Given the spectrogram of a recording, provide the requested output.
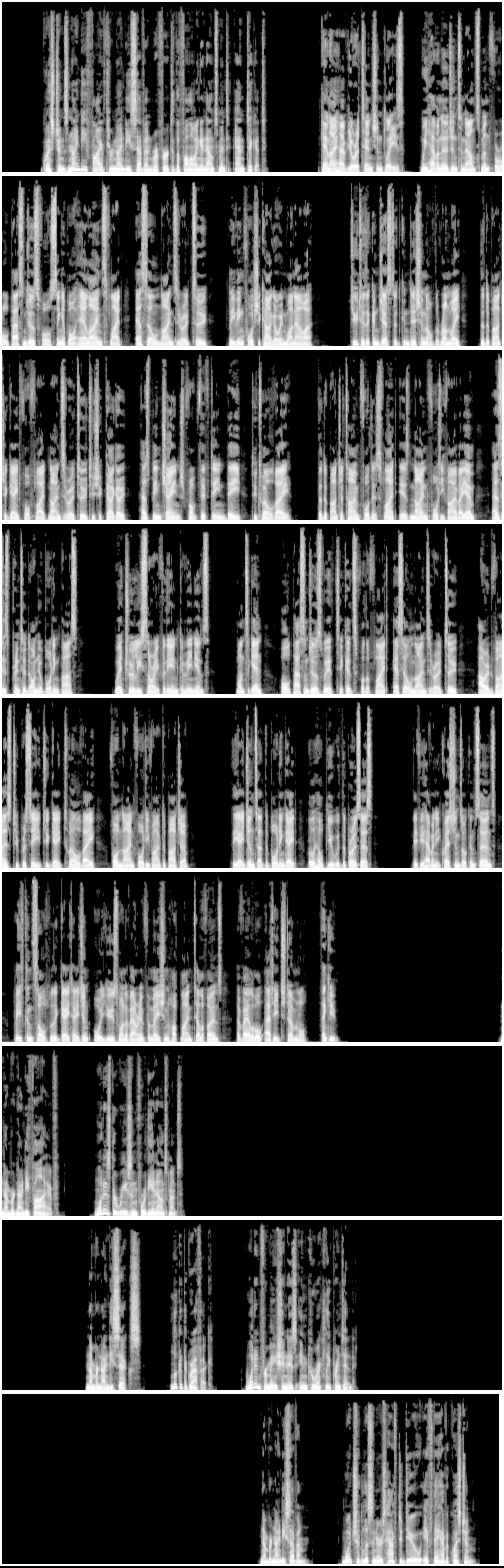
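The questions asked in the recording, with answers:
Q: What is the reason for the announcement?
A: A gate change

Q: What should listeners have to do if they have a question?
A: Ask a gate agent or use an information hotline telephone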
